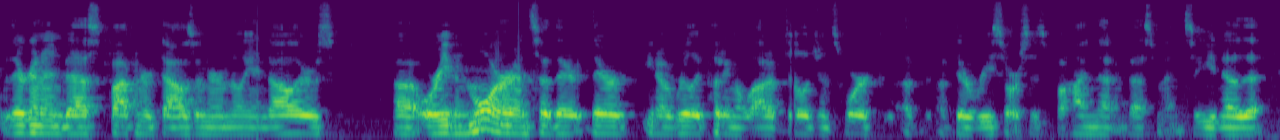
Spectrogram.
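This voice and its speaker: A man talks through his answers in a level, even way, stopping often to restart a phrase. His voice sits low and has a gravelly edge. The audio sounds slightly dull and muffled. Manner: measured, with many fillers and restarts. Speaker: interview guest, investor and startup advisor. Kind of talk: casual interview answers.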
